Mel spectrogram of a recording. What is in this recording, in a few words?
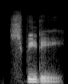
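"speedy", American English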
